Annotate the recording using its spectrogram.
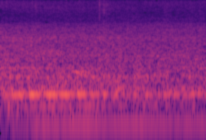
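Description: Steady outdoor street background noise: an even hiss with a faint low hum and no distinct events.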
